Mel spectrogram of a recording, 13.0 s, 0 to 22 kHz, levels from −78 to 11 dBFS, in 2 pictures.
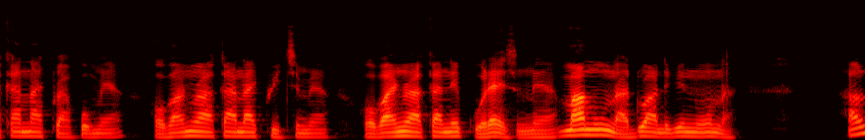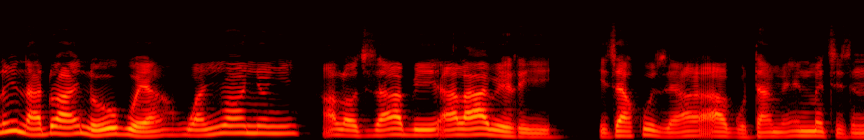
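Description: No technical faults can be heard anywhere in the speech, and the signal stays continuous and steady from its first moment to its last.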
